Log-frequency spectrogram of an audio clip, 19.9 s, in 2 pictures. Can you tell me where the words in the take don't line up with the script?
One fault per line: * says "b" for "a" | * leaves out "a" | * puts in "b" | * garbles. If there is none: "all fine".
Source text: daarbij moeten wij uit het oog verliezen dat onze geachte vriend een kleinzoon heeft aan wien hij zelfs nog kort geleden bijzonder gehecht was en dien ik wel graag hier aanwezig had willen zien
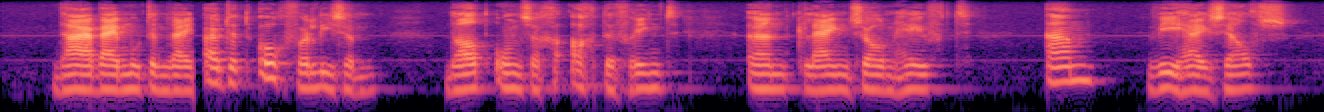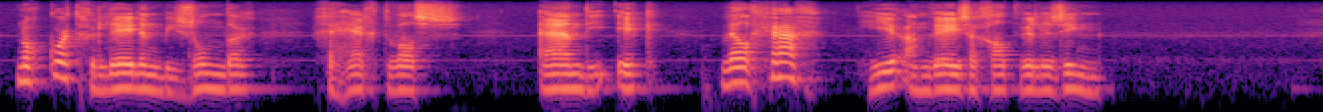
all fine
